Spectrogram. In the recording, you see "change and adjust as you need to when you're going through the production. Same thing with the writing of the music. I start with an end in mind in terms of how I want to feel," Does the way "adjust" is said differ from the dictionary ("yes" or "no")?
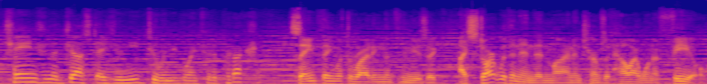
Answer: no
